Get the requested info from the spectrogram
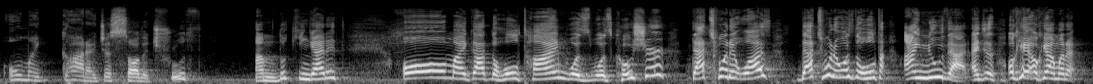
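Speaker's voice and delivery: frantic high-pitched realization, tumbling over the words; rush of regret. Acted. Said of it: "you have this rush of regret".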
